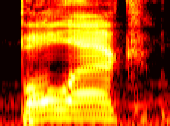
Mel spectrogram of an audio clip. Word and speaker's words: Balak: Malevolent, and their champion, the man whose name literally rhymes with Ballsack. Balak the Vilifier.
